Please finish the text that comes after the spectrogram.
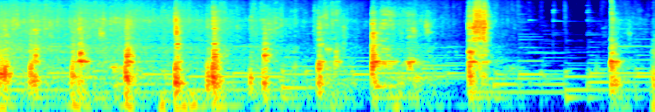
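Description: Handvo batter of lentils and rice in a kadai being spread with a ladle over a crackling tempering of white sesame seeds, with repeated scraping strokes and soft sizzling, close and alone.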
